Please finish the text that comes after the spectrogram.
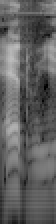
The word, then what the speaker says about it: Aedui: Hello everyone, today we talk about the Aedui, or the Aedui if you prefer.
